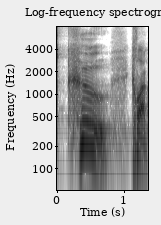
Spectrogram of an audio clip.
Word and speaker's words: Klux: speak is Klux Clan I always want to say clue cluck Clan but it's C cluck Clan so if you listen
